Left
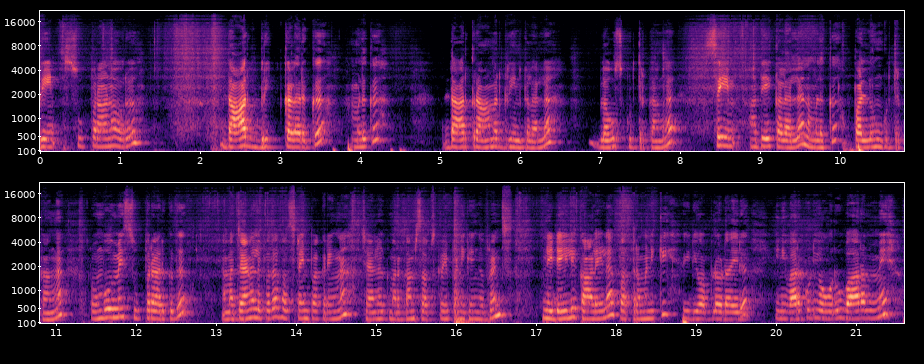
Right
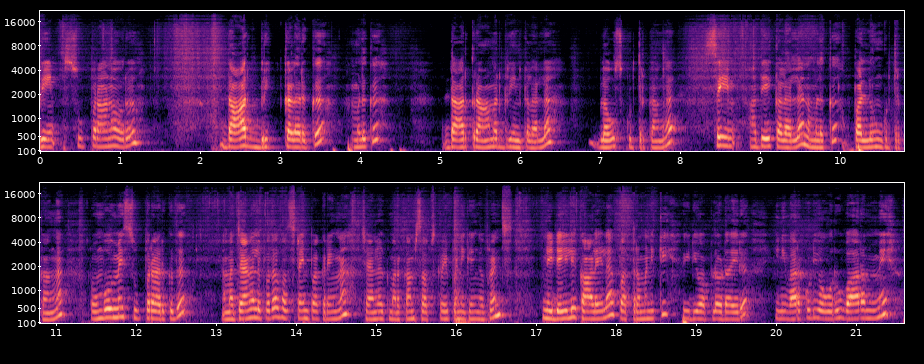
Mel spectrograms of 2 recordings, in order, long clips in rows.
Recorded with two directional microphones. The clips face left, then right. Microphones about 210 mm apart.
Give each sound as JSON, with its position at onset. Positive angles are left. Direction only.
{"t": 0.0, "sound": "speech", "side_deg": -45}
{"t": 2.3, "sound": "a woman's voice", "side_deg": -35}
